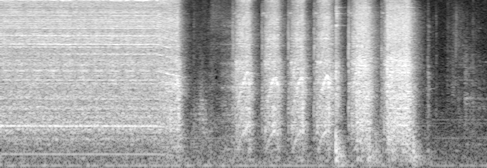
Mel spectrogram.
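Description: Power drill with a driver bit running steadily for about two seconds as it drives a bolt into a retaining nut in a plastic RC-car hub carrier, then a quick series of about seven short bursts.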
